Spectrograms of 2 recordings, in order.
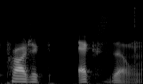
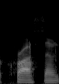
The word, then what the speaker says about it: Project X Zone: Now, one of the games I happened to pick up is Project X Zone or Cross Zone, depending on how you want to pronounce it.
